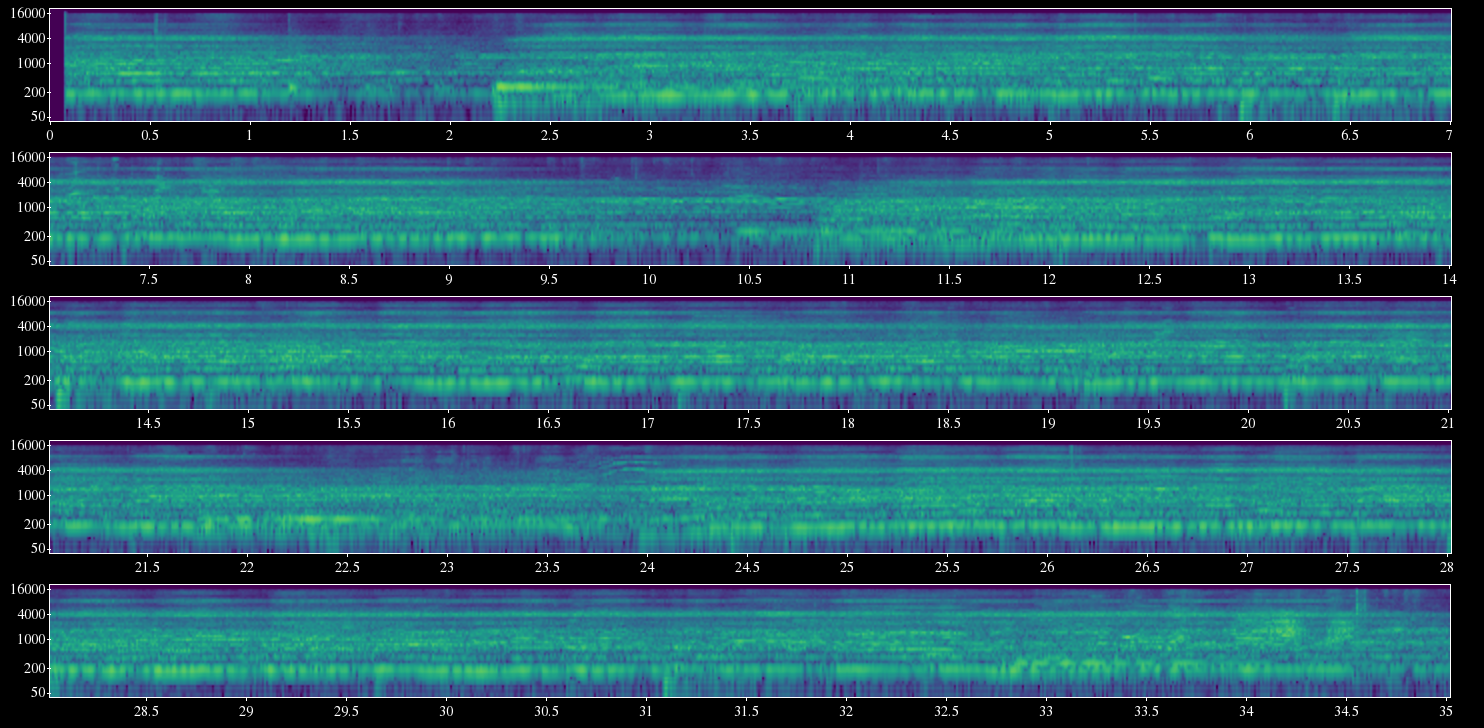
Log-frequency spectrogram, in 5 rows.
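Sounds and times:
droning chanting: 0:00.1 - 0:35.0.

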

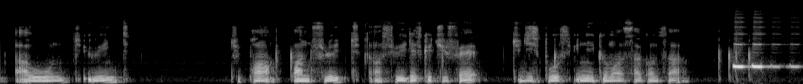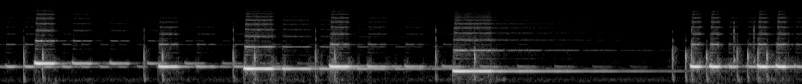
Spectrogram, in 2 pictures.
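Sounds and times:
synth flute melody: 0:07.3 - 0:16.0.

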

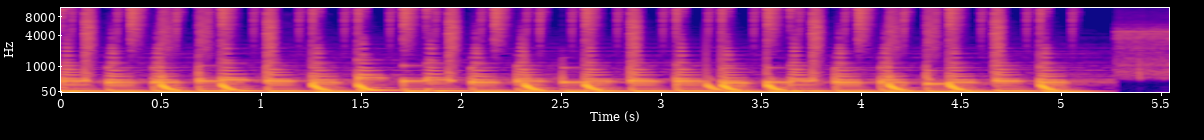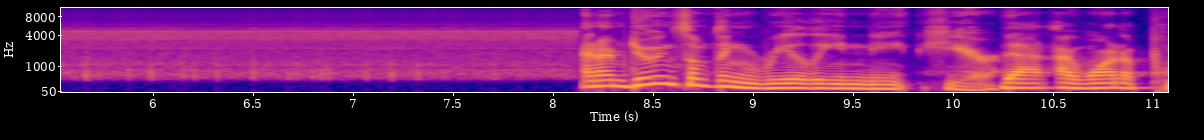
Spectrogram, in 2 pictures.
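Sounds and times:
thin hiss: 0:05.3 - 0:08.1.

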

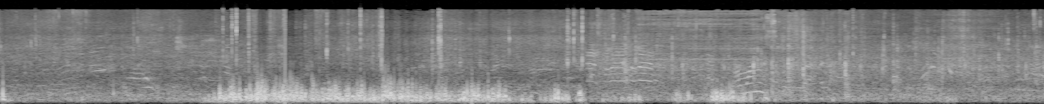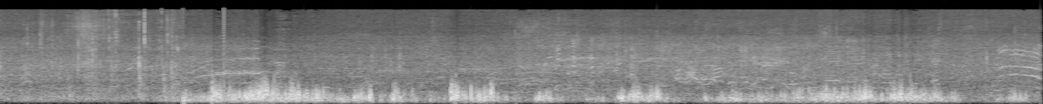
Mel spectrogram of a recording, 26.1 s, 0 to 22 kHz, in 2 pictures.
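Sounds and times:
indistinct people talking: 0:00.0 - 0:26.0.

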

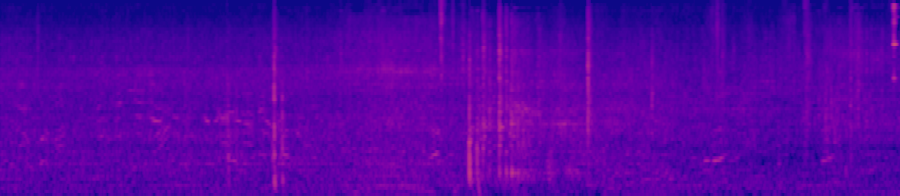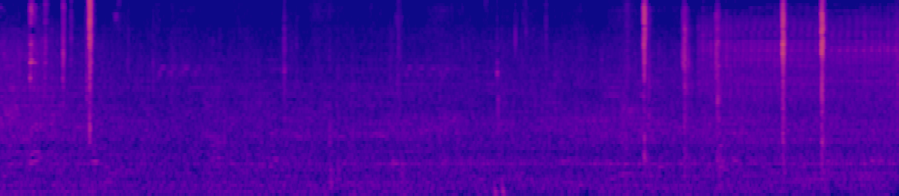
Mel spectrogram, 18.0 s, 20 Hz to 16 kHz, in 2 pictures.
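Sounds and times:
steady outdoor hum: 0:00.0 - 0:17.9.

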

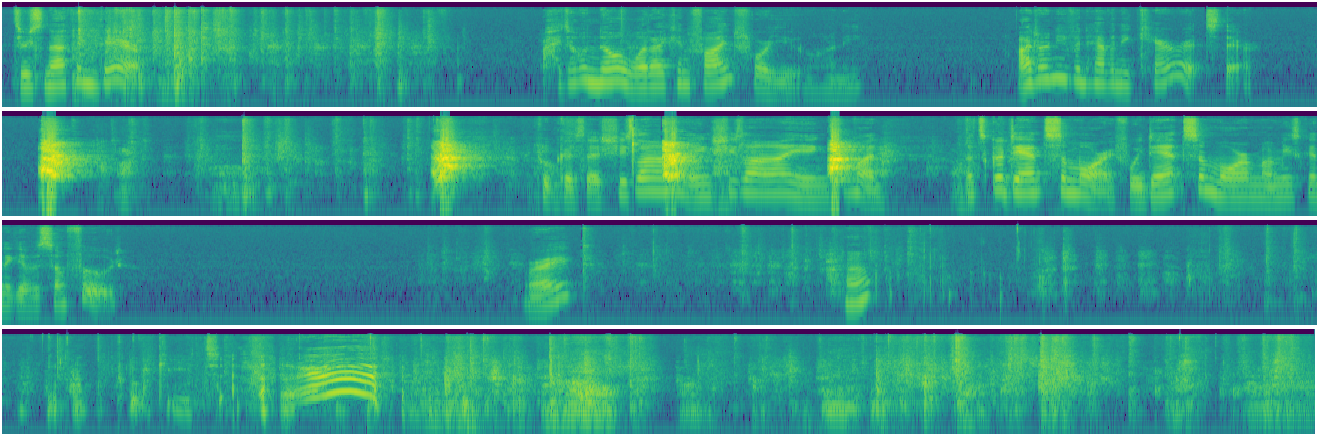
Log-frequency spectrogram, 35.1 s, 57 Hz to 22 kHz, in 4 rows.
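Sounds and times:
dogs scuffling: 0:00.4 - 0:03.2, 0:21.6 - 0:35.0
dog barking: 0:09.0 - 0:09.6, 0:11.6 - 0:12.0, 0:13.2 - 0:13.5, 0:14.3 - 0:14.7.

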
